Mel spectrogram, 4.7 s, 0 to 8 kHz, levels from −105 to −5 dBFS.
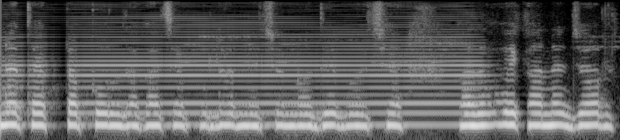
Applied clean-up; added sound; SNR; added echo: neural mask model RNNoise.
